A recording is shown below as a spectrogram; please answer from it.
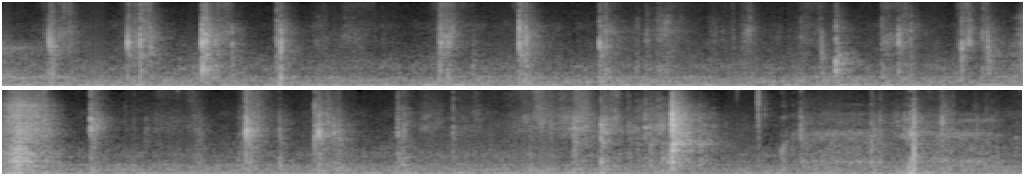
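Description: A deck of goddess oracle cards is shuffled by hand in a string of crisp, riffling bursts and soft card flicks, close and moderately quiet with no talking.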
